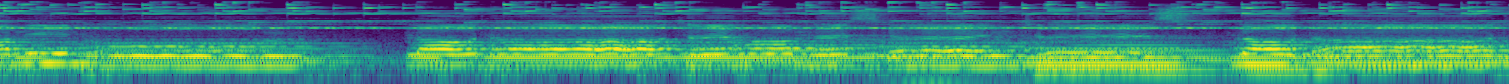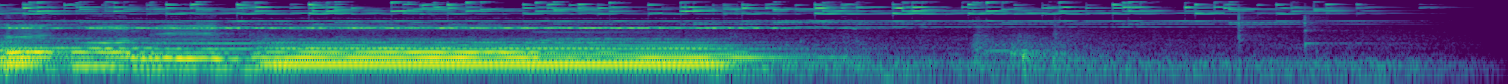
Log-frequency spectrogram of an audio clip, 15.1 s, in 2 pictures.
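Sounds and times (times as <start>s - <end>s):
person singing with organ: 0.0s - 11.4s.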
